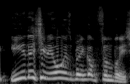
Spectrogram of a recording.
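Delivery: fast, high, laughing as you accuse; giggling blame at a friend; laughing accusation. Real, not acted. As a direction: tease him through a laugh.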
